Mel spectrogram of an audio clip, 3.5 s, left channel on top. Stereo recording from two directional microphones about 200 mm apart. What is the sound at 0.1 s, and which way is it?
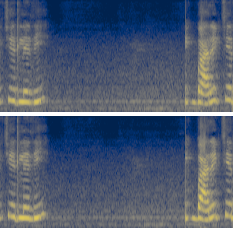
Speech, 45° right (ahead or behind).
